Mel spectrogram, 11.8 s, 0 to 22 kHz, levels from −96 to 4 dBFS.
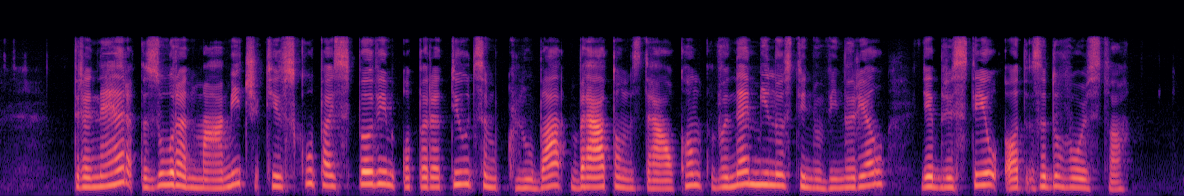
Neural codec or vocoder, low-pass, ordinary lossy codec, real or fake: autoencoder, 22.05 kHz, a latent of 192 numbers a frame, VITS, trained on one speaker; 9.9 kHz; none; fake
